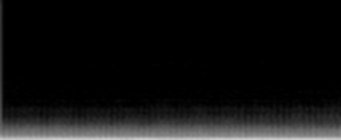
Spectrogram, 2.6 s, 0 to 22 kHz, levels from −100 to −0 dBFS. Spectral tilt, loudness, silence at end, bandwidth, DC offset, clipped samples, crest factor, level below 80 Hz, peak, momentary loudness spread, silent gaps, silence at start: -14.5 dB/octave; -23 LUFS; 0 s; 2.4 kHz; 7%; under 0.1%; 10 dB; -28 dBFS; -10 dBFS; 2 LU; none; 0 s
